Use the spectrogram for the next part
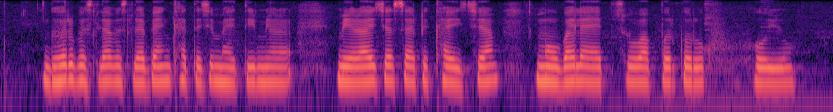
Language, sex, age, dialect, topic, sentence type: Marathi, female, 25-30, Southern Konkan, banking, question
